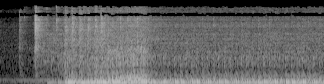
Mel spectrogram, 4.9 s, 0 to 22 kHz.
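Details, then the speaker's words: Automatic scooter, bored-up engine with BRT Juken 5++ ECU, starting: short slightly strained crank (starter/ACG struggles against fairly high compression) catches quickly into steady, even idle with low regular beat; normal start. "udah normal sih kalau menurut gua cuman niat acg starternya agak kuat agak kurang kuat ngangkat aja sih karena kompresinya lumayan gede nih"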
